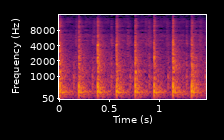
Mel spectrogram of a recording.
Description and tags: Power hammer - Billeter Klunz 50kg - Quantized forging red glow 8 hit
Billeter Klunz 50kg forging hot steel, quantized to 80bpm (orig. 122bpm) with 8 hits..
tools, blacksmith, labor, forging, crafts, red-hot, 2beat, machine, work, metalwork, 80bpm, quantized, motor, power-hammer, billeter-klunz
